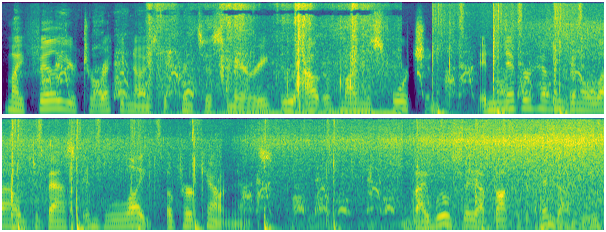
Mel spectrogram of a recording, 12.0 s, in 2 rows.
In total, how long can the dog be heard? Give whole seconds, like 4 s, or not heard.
6 s.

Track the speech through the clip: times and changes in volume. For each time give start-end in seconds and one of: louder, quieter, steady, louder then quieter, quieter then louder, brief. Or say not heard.
0.0-8.8 steady
10.1-11.9 brief.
